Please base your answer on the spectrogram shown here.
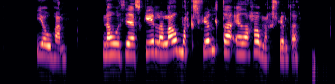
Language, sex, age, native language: Icelandic, female, 20-29, Icelandic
